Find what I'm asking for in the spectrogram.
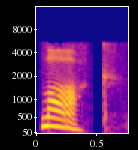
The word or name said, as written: lock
